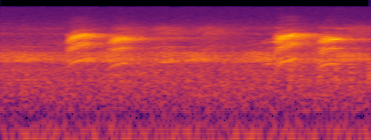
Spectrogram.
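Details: Decoy Black-naped monarch giving a high, ringing two-note whistle, repeated once about one and a half seconds later, against a soft steady background tone.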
